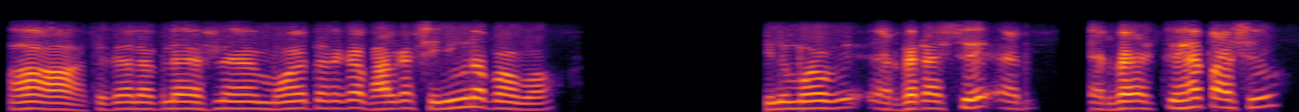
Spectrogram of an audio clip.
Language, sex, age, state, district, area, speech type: Assamese, male, 30-45, Assam, Golaghat, urban, conversation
